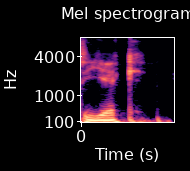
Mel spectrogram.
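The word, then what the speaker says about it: YIIK: And I but no, did you know that the creator doesn't like it to be named Yick? Oh, I don't care. I thought he wrote it that way. I thought it was Yeek. But he doesn't want it pronounced that way.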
